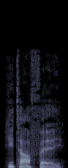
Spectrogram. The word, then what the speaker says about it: Getafe: Think of Getafe, pronounce Getafe, in 2007.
